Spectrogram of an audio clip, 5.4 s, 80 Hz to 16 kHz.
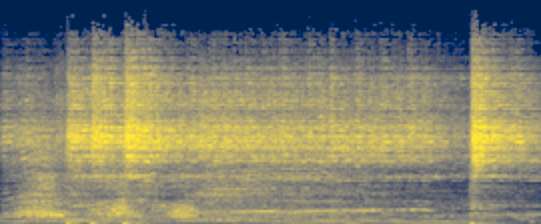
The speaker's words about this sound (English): And then open up your mouth at the count of three, screaming from your belly. 1, 2, 3, go!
